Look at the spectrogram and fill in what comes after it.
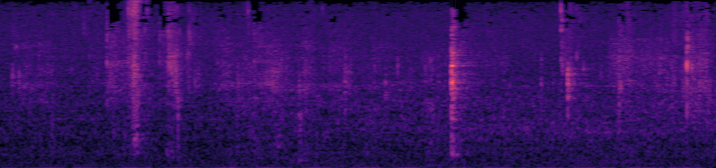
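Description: Close-miked chewing of soft, saucy cheese-covered fries: faint wet mouth clicks and smacks. A little over three seconds in comes one sharper, louder click as the metal fork is set down on the plate.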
